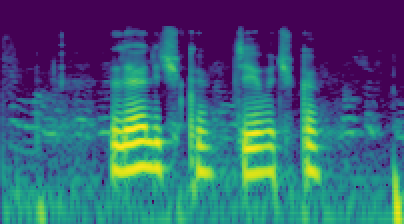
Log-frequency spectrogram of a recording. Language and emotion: Russian, neutral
